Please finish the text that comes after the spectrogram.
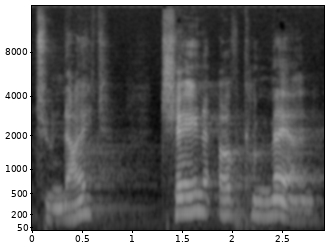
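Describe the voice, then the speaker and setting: A man's voice: sits high, lively intonation, drawn-out words, soft background music, full character voice. A man playing a portentous, formal announcer of an old-time science fiction radio series. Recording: reverberant hall.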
